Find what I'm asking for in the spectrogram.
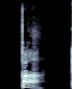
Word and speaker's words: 吧: The ba at the end of that sentence is pronounced with a falling tone, and it means, let's say, say, in that case, let's say 7 o'clock.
